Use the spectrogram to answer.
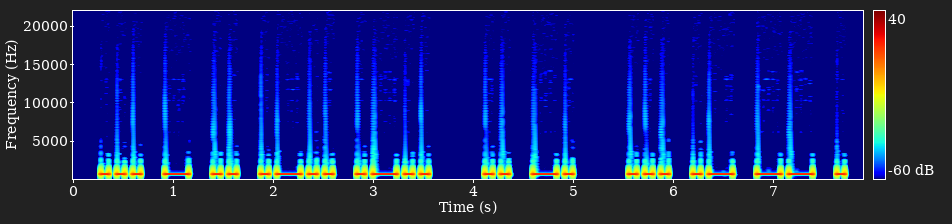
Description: Morse code, heard as a keyed tone, about 15 wpm, 700 Hz. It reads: STILL IN SAME
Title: Sentences from Top 1000 Words 15wpm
